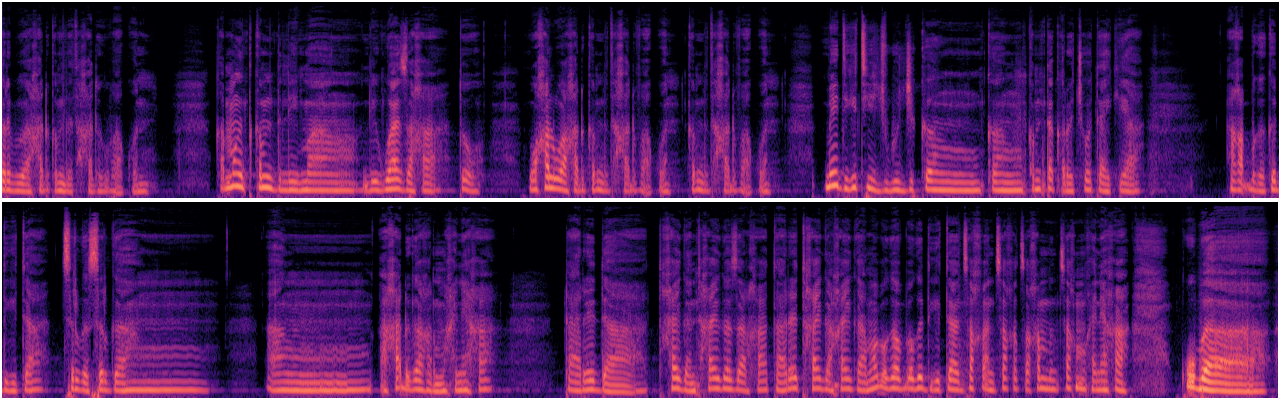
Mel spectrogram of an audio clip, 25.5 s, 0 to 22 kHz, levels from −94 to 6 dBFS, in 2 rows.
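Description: At 6.85 s the player fetched or queued the same stream segment a second time, so a stream segment repeated: one full second of the speech, running to 7.85 s, is played again immediately after it first ends. The listener hears that second of speech twice in succession, with a brief blip at the seam where playback jumps back to the start of the duplicated segment. The repeat adds a full 1 s to the running time.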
